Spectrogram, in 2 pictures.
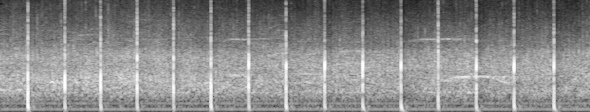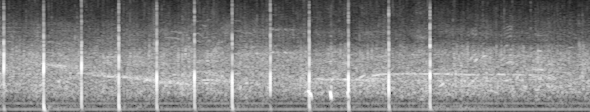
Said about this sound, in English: if we could, just once more, teachers, coaches, those of you who work directly with children, teachers' assistants, would you stand and let us just honor you? Would you stand where you are? Would you just give these folks a huge round of applause?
